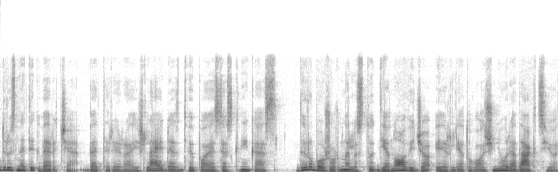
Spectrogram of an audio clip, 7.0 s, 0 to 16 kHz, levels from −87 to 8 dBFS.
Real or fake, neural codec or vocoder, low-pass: real; none; 10.8 kHz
